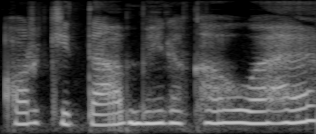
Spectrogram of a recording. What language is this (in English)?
Hindi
